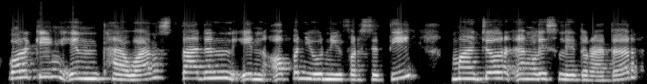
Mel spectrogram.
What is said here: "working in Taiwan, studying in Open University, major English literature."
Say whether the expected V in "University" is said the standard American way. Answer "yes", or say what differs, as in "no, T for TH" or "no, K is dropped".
no, F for V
